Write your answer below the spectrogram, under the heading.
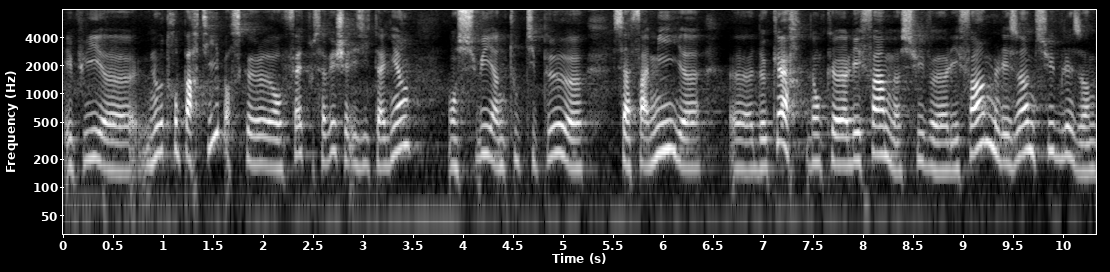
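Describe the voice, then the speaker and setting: A woman with a medium pitch talks at a moderate pace, her intonation lively. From Italy, moved to Paris suburbs as a child. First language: Italian (speaking French). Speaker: travel company founder. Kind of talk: interview. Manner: animated; halting.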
